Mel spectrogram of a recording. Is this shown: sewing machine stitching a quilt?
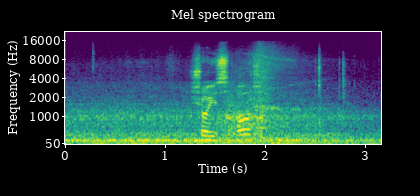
no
